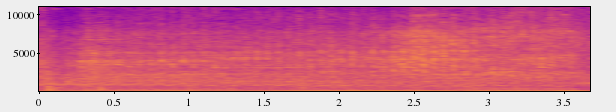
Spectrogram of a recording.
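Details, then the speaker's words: Caterpillar 414E backhoe diesel just started on a jump pack after checking oil and coolant: deep, steady rumble settling into an even idle with no misses or knocks, running healthy. "It runs really good."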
